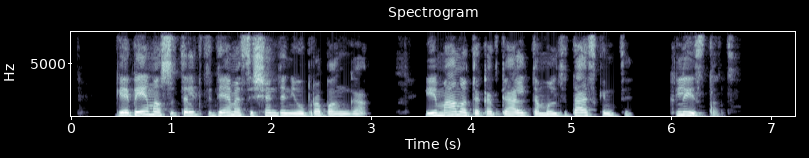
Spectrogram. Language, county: Lithuanian, Vilnius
